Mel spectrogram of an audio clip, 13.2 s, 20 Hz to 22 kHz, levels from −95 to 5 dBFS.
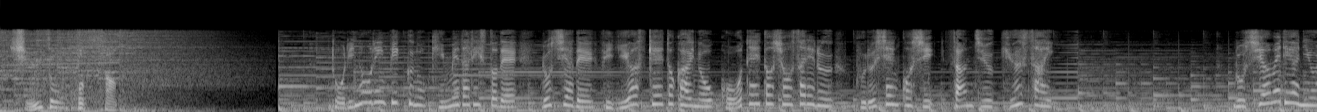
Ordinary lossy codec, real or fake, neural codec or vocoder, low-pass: none; real; none; 7.2 kHz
